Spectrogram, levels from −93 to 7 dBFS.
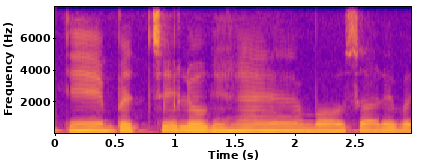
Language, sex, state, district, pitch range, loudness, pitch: Hindi, female, Bihar, Muzaffarpur, 205-215 Hz, -12 LUFS, 210 Hz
